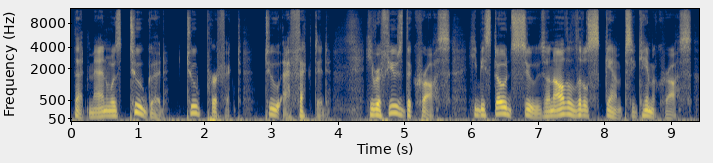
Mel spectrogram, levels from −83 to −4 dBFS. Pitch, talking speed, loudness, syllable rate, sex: 110 Hz, 155 wpm, -21 LUFS, 4.3 syllables/s, male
